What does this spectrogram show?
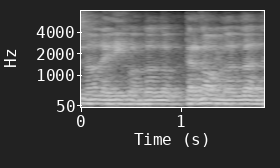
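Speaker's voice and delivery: usual speaking voice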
